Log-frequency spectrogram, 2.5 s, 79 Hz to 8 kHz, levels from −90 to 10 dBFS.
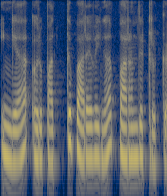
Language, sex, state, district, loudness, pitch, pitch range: Tamil, female, Tamil Nadu, Nilgiris, -18 LUFS, 200 Hz, 190-230 Hz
